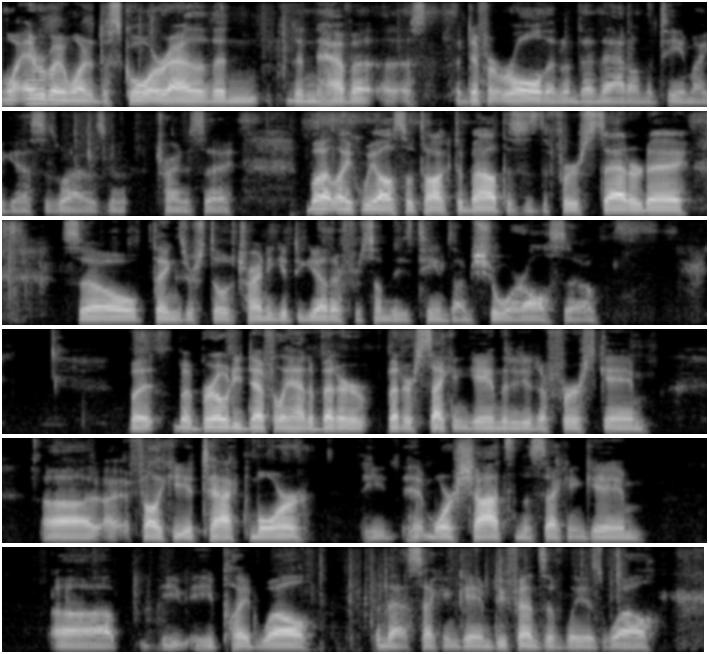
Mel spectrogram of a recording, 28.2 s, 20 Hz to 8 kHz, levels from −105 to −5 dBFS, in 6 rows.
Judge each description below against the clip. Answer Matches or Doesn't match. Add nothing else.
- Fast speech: Matches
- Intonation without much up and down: Matches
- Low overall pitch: Matches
